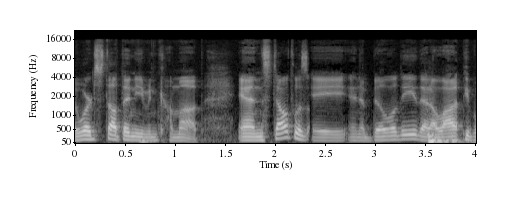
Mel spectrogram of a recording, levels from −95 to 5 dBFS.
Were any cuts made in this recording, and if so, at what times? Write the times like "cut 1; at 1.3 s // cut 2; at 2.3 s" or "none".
cut 1; at 2.3 s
